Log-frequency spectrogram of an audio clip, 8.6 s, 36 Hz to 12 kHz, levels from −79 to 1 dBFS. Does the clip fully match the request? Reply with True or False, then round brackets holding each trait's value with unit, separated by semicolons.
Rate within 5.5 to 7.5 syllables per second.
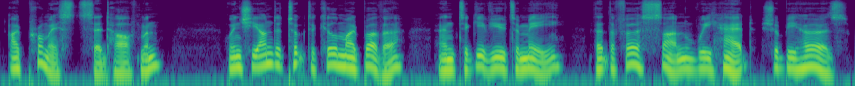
False (4.5 syllables/s)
